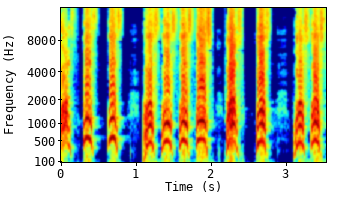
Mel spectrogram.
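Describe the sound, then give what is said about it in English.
A voice imitates a dog barking at something or at another dog from a car, with many short, harsh woofs in quick, uneven bursts. The barks are loud, with no other sound. “Maybe an occasional bark at something or another dog.”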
